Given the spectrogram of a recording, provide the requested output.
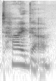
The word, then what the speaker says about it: taiga: biome is called taiga I know that AI is a little confusing but taiga and as we look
